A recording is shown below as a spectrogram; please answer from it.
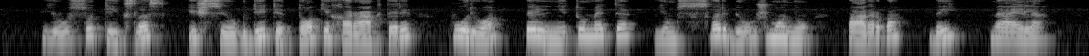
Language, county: Lithuanian, Vilnius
